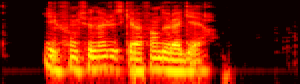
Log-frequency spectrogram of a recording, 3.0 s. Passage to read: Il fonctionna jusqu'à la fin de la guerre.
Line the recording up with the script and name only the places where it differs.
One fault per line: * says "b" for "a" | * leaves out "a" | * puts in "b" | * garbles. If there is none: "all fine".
all fine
